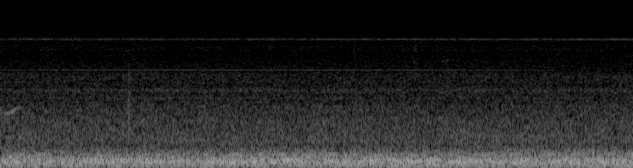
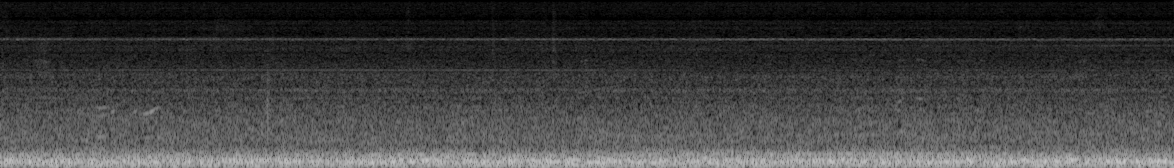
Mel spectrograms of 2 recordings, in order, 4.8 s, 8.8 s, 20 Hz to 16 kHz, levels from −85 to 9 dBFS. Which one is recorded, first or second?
first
